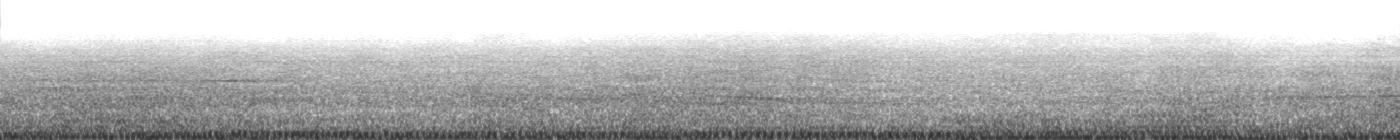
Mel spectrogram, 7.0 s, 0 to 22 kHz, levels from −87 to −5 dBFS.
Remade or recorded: remade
